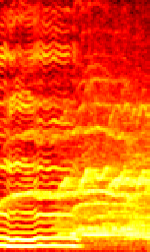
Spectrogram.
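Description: A man's sung note held steady and ending about a second in, as an audience breaks into cheering over it.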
